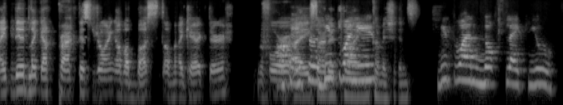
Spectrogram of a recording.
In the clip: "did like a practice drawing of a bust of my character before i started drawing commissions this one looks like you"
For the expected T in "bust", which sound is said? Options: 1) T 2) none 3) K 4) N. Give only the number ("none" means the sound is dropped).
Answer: 1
